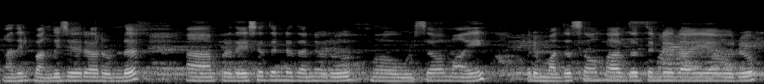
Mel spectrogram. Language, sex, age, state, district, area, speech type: Malayalam, female, 30-45, Kerala, Kollam, rural, spontaneous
